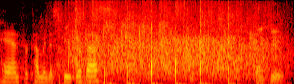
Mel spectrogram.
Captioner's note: audience clapping; clapping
